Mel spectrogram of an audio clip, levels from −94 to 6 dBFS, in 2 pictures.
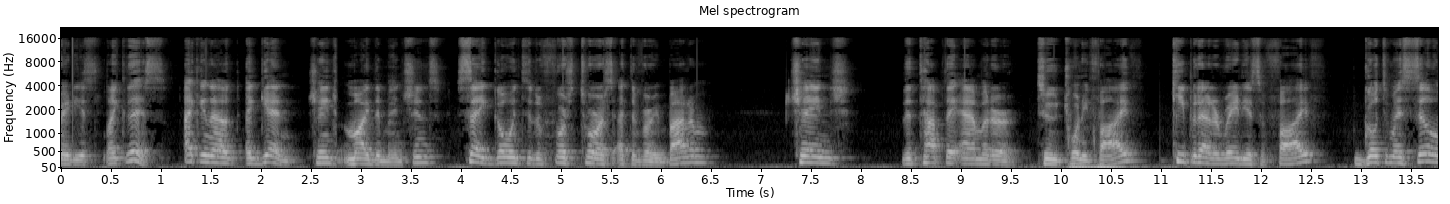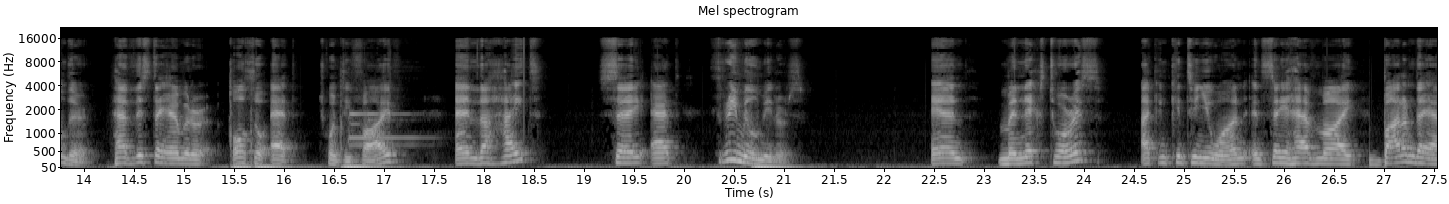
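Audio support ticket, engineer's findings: Sharp ticks of uneven strength at a steady rate of about one every 0.4 s, roughly 70 in all, from 0.12 s to 27.32 s. Word clock ticks. The digital receiver is not locked to the sender's clock and drifts by roughly 50 ppm. At each clock slip, one sample is dropped or repeated and a few are misread.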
